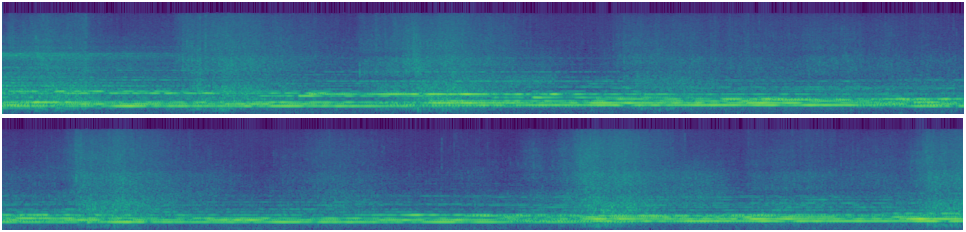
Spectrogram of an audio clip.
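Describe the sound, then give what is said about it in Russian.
Gentle waves break on a shore in soft, broad surges every several seconds, under sustained calm tonal music. “Вы слышите звуки волн, которые нежно разбиваются о берег, создавая гармоничную мелодию.”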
